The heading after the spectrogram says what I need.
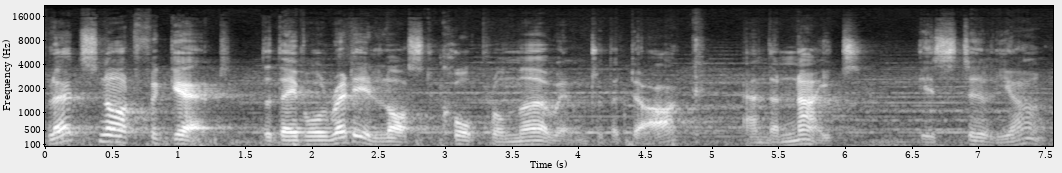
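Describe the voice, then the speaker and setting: An actor playing a mysterious, sardonic curator of stories in a horror game, speaking in a formal, measured, theatrical way. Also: male voice, fairly low pitch. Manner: formal, measured, ominous, addresses listener directly. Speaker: narrator and host figure of a horror game. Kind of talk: theatrical scripted game monologue. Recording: echoey hall reverb, music behind. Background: music.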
